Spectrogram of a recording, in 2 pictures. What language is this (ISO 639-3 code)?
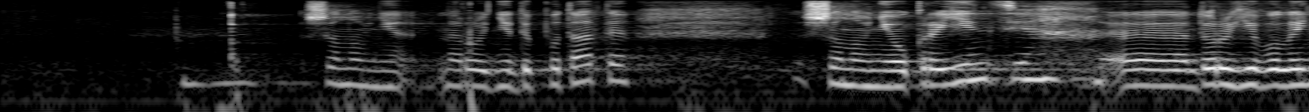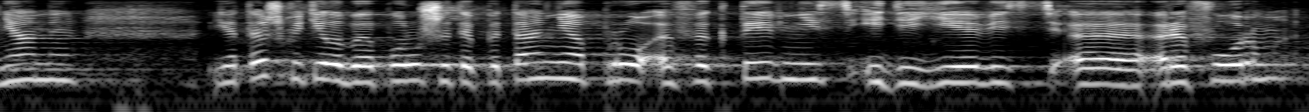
ukr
